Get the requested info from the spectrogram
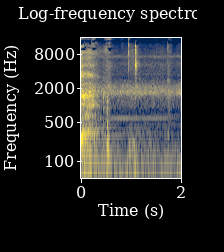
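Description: A couple of light clicks from dressmaking scissors being handled after a cut, about half a second and a second in.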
